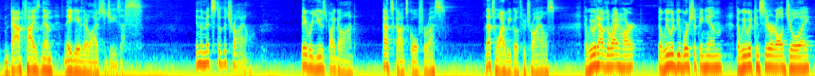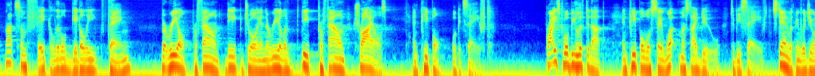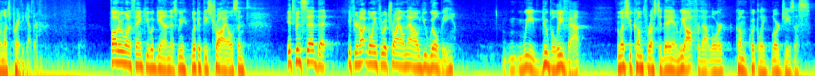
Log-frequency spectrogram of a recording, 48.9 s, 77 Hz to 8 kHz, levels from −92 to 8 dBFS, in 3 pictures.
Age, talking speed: 40-59, 180 wpm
